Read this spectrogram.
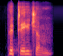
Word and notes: patagium: Indian

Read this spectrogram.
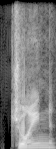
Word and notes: join: American English

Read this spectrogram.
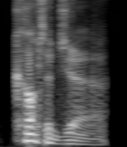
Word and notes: cottager: British English

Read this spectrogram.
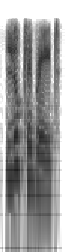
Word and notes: lucubrate: Indian

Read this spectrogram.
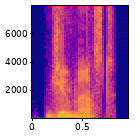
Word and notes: gymnast: British English

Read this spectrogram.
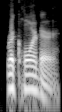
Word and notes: recorder: American English

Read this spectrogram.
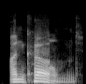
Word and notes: uncombed: American English

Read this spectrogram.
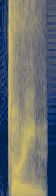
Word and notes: taurine: Indian

